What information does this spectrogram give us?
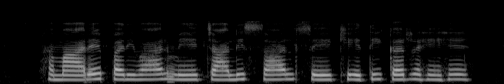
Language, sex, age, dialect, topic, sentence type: Hindi, female, 18-24, Hindustani Malvi Khadi Boli, agriculture, statement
